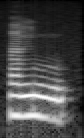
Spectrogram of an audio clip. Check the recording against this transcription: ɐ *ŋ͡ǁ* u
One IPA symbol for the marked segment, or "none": ŋ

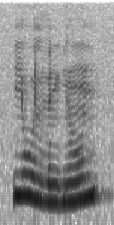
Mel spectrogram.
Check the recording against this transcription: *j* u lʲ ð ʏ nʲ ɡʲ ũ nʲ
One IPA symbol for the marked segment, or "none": j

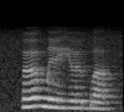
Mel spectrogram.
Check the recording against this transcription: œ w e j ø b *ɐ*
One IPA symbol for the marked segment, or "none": ɐ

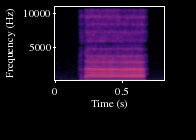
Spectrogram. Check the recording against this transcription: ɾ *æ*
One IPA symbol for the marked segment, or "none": æ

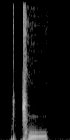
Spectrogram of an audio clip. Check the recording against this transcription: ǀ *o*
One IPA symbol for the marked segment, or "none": o̰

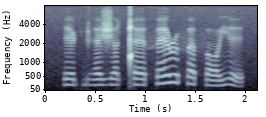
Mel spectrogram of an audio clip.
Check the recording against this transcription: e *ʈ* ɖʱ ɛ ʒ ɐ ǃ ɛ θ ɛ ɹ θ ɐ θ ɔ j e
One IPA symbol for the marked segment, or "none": ʈ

